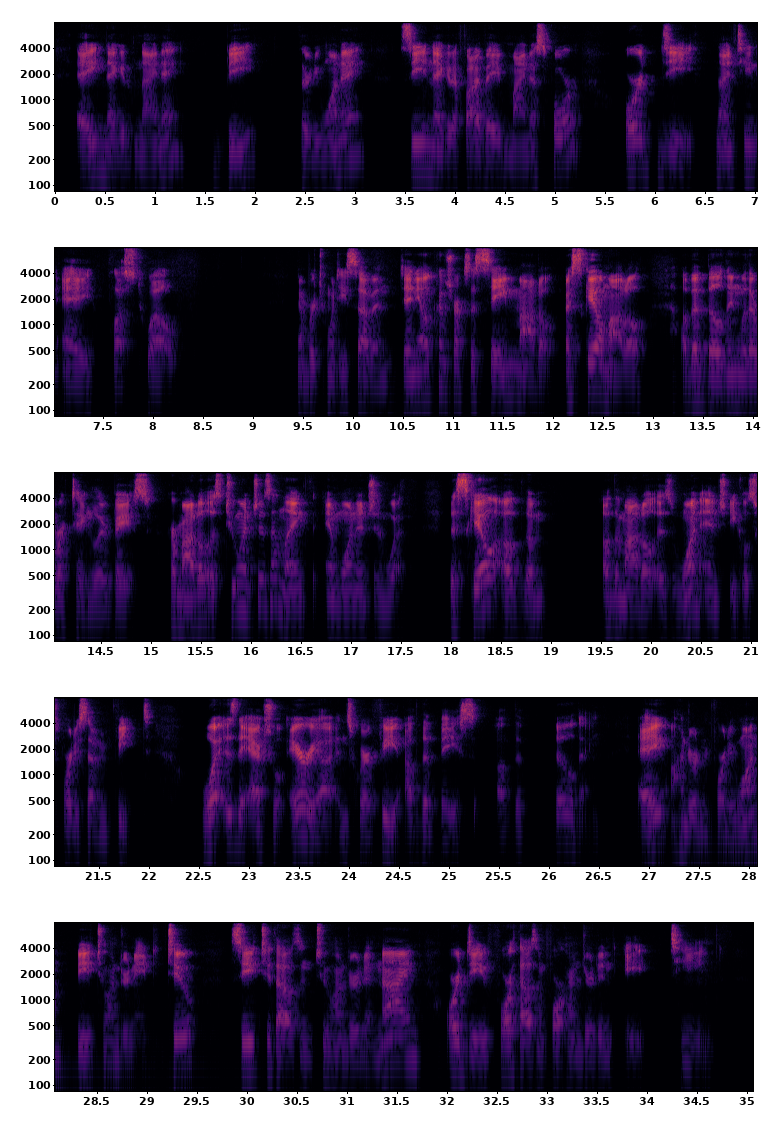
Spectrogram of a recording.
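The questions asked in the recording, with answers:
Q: What is the actual area in square feet of the base of the building?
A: D: 4,418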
